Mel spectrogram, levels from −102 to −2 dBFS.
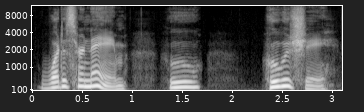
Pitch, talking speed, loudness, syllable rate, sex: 195 Hz, 115 wpm, -17 LUFS, 4.3 syllables/s, female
